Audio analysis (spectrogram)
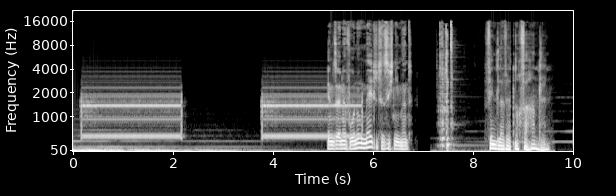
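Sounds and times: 
steady low telephone line tone in a street phone booth: 0:00.1 - 0:02.4, 0:03.7 - 0:05.8
speech: 0:05.1 - 0:07.7, 0:08.3 - 0:09.6.

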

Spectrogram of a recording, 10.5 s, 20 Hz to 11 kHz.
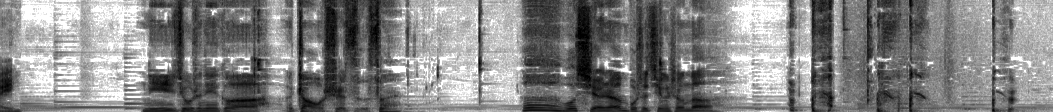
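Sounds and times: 
speech: 0:01.4 - 0:04.2, 0:05.2 - 0:07.3, 0:07.9 - 0:08.3
person coughing after choking on porridge: 0:07.9 - 0:10.3.

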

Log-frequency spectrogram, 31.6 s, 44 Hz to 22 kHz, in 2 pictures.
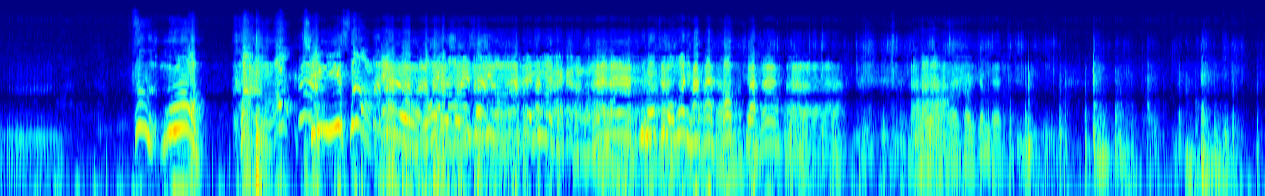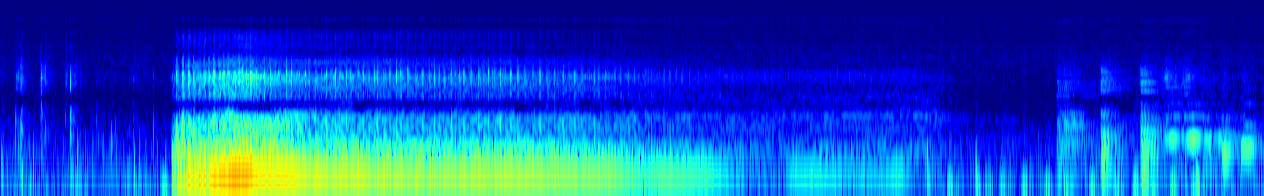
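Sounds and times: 
speech: 0:01.7 - 0:10.6, 0:11.4 - 0:12.9
laughter: 0:02.9 - 0:12.4
motorcycle engine drone as radio drama effect: 0:18.0 - 0:27.2.

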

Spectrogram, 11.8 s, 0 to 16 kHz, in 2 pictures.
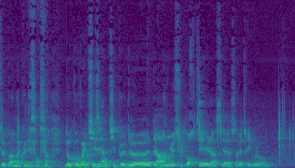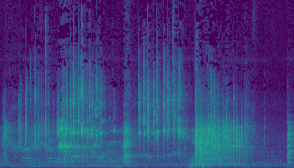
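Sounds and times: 
speech: 0:00.0 - 0:05.6
dice rattling and clattering during a tabletop role-playing game: 0:05.6 - 0:11.0.

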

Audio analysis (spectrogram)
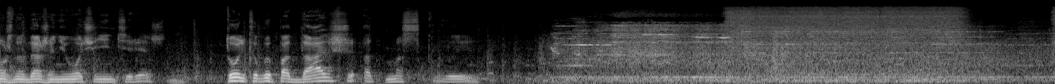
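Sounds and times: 
speech: 0:00.0 - 0:05.6
train brakes screeching as a rail car jolts and slows: 0:05.4 - 0:10.5.

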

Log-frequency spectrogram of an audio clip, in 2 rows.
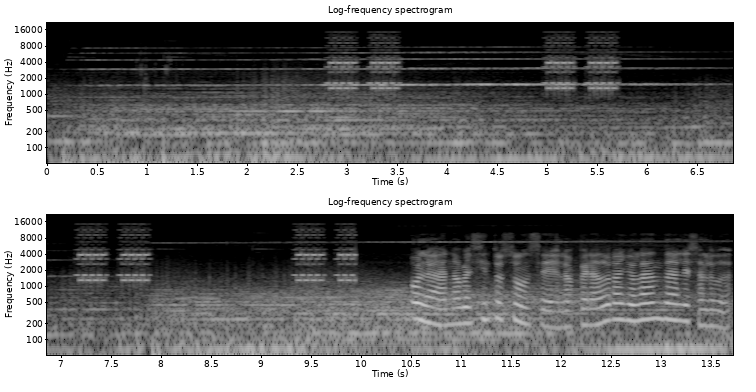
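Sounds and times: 
low rumble: 0:00.0 - 0:13.7
telephone ringing on an emergency call line: 0:02.8 - 0:03.6, 0:05.0 - 0:05.8, 0:07.2 - 0:08.0, 0:09.3 - 0:10.0
speech: 0:10.6 - 0:13.7.

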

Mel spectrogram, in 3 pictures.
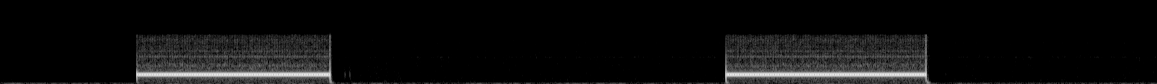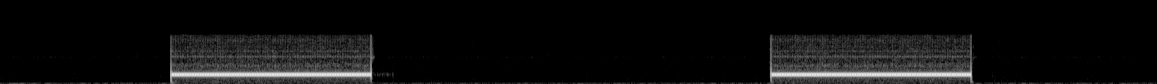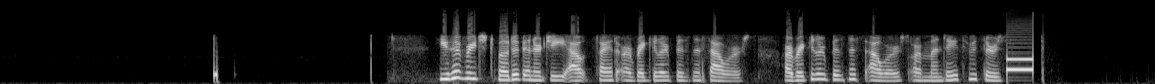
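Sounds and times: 
telephone ringback tone while calling a toll-free number: 0:01.4 - 0:03.3, 0:07.3 - 0:09.3, 0:13.3 - 0:15.3, 0:19.3 - 0:21.3, 0:33.2 - 0:33.5
speech: 0:27.6 - 0:33.6.

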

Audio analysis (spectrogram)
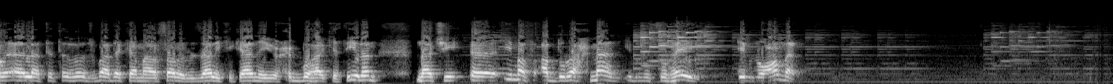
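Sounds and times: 
speech: 0:00.0 - 0:08.1
phone ringtone for an incoming call: 0:04.6 - 0:11.1.

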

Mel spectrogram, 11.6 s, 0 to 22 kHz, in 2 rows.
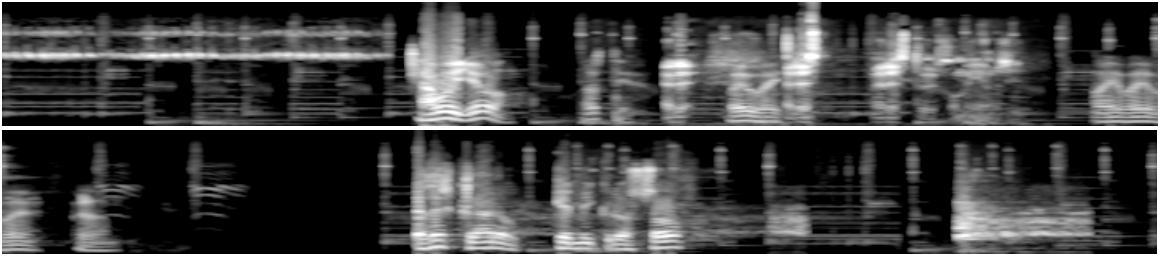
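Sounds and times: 
speech: 0:02.1 - 0:06.5, 0:07.9 - 0:09.4
dog barking: 0:09.3 - 0:09.9, 0:10.6 - 0:11.3.

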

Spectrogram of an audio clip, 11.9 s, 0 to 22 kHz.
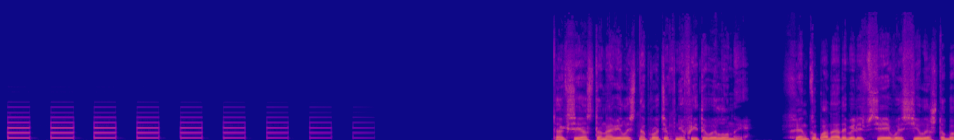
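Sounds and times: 
telephone busy tone beeping in a handset receiver: 0:00.1 - 0:04.7
speech: 0:06.9 - 0:11.9.

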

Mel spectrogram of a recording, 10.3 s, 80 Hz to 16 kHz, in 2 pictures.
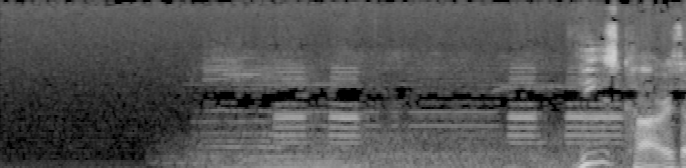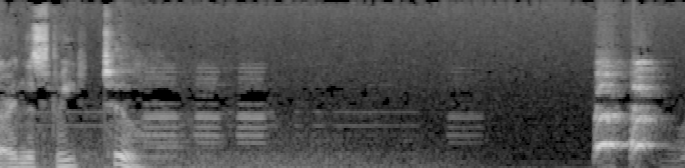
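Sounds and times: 
faint tonal hums: 0:01.1 - 0:08.9
speech: 0:04.4 - 0:06.4
small dog barking: 0:09.6 - 0:10.2.

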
